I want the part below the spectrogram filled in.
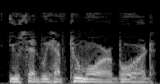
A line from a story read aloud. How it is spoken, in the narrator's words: Showalter said sharply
